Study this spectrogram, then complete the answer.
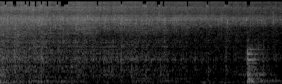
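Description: Garlic, onion, turmeric and cardamom fry in grease with a steady, fairly loud sizzle that hisses on without a break, and a brief sharper crackle flares near the end.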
